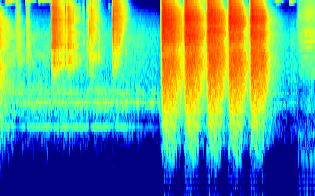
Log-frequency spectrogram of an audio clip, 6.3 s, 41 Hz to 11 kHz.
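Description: Suppressed 9mm B&T APC9 carbine. The echo of a shot dies away at the start, then come a few lighter clacks from the gun being handled, then five suppressed shots in quick semi-automatic succession, about two a second, echoing in the indoor range.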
